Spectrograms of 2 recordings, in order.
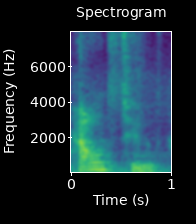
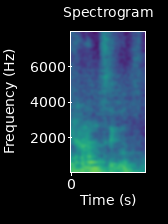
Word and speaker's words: houndstooth: I told you guys apparently I've been pronouncing it wrong it's houndstooth but I don't like that so I'm going to say hanzu um I said the bad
